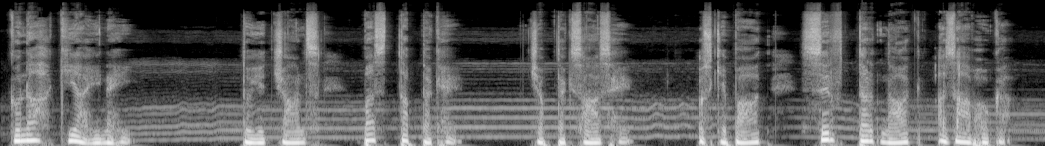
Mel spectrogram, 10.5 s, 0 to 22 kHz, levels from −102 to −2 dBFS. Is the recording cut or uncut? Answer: uncut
